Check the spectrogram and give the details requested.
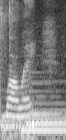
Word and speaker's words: Huawei: Some might call it Hawaii, but I'm pretty sure it's Huawei P20.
